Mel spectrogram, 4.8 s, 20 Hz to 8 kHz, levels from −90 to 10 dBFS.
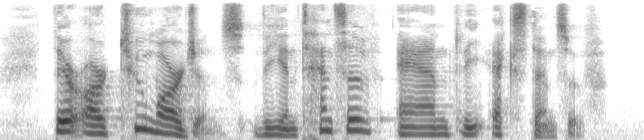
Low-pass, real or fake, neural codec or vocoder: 7.2 kHz; real; none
